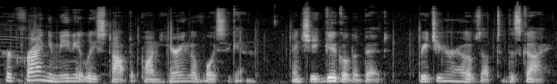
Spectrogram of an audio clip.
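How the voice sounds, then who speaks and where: A man's voice: medium pitch, lively intonation, fast, bright, forceful tone, slight background noise, low-quality recording. A man reading scripted storybook narration for a fan fiction.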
